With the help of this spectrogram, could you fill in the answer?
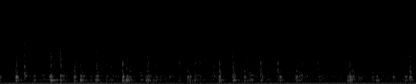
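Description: Fingertips and short nails tap quickly on the wooden top, below the bridge, of a hollow sunburst acoustic guitar lying flat. The result is a quiet, rapid patter of soft hollow knocks with a warm, low-mid body resonance and very short decay.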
